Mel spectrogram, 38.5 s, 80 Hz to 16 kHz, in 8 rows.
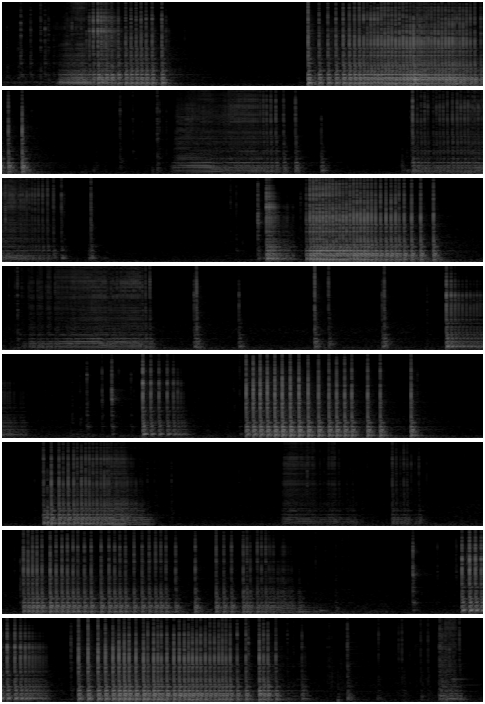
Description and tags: Metal rod pierced through plywood being slowly moved around. I was specifically going for that slow, creaking wood sound here.
Rode M3 > Marantz PMD661.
